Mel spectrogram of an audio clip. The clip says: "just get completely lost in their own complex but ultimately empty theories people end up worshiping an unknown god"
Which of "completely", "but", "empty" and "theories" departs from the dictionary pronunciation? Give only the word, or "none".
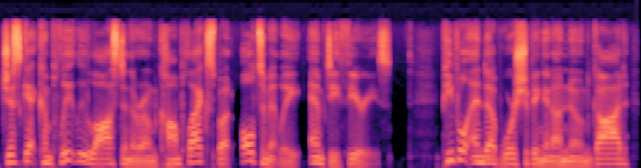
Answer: none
